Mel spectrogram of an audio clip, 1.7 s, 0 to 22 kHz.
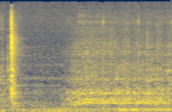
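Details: Panasonic/National NV-G30 VCR on bench test, rubbing noise noted: click as mechanism engages, then smooth even whir that builds and holds steady; normal rewind.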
